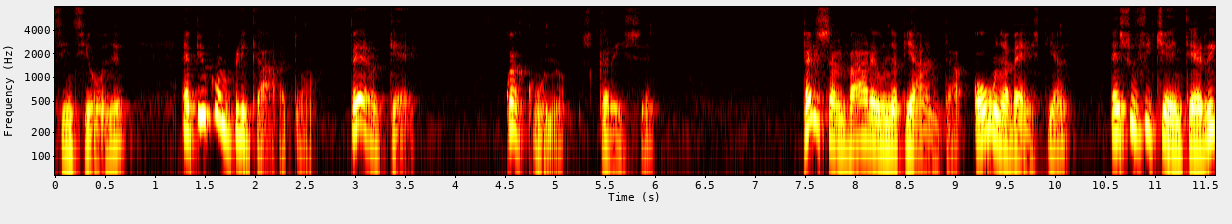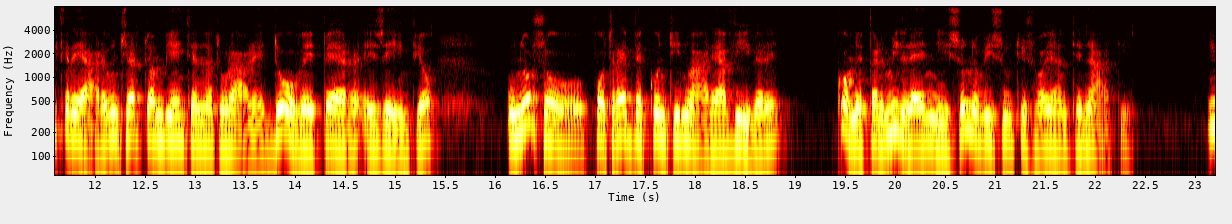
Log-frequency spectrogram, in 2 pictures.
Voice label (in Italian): dialetto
